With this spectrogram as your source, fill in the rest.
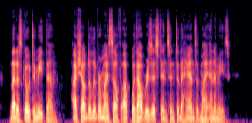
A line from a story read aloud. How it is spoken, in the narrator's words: He spoke calmly, said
